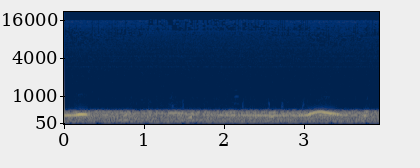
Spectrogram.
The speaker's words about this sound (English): The oceans have their natural noise, and that's what we would hear. And here's one of those sounds, the songs of the humpback whale.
